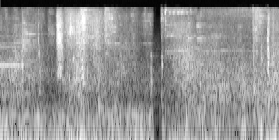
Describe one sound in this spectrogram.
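A blade swishes and slashes through the air.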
